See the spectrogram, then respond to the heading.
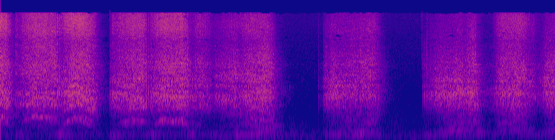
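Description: Long natural nails and fingertips scratch and rub across a large, flat painted canvas covered in thick, textured paint. Dry, bright rasping strokes of broadband scraping run in long passes, separated by brief near-silent pauses.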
